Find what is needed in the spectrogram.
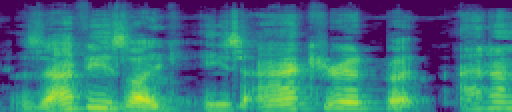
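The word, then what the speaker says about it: Zappe: Now we know how to pronounce his name at least, right? Yeah, Zappy.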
